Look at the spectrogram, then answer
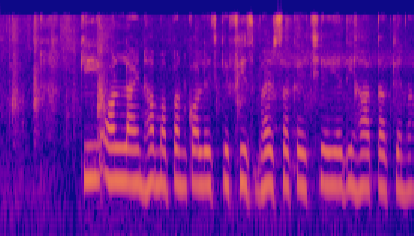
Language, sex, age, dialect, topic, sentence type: Maithili, female, 36-40, Bajjika, banking, question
